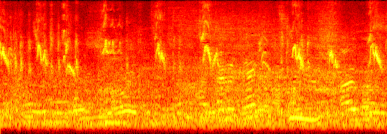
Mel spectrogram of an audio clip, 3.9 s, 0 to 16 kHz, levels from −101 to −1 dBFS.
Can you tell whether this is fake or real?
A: real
